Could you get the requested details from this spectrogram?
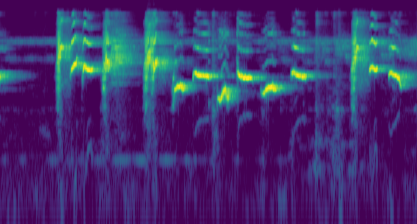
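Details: Caged White-rumped shama of the blorok type in full gacor song, meant to rouse other birds: loud high whistled notes and sweeping slurs in rapid phrases, with a short pause before a final burst.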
